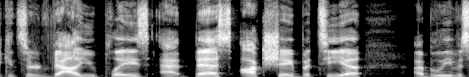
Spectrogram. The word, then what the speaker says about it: Akshay Bhatia: Akshay Bhatia, I believe is how he pronounces that.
